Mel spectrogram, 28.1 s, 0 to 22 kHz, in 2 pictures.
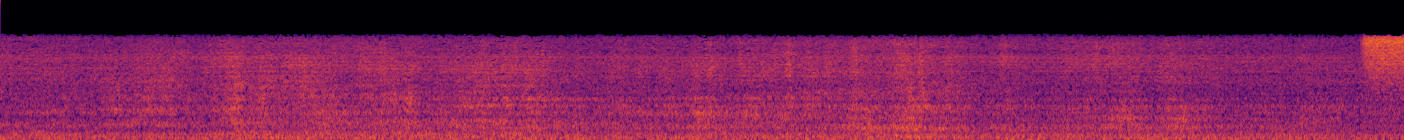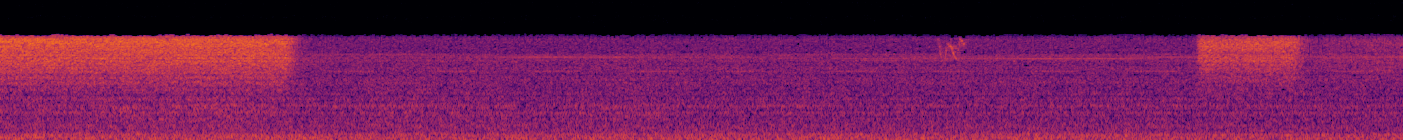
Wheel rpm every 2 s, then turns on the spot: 0, 0, 0, 0, 0, 0, 0, 0, 0, 0, 0, 0, 0, 0.
none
